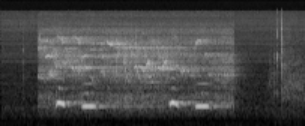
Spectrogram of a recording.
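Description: A Common Cuckoo gives two clear, hollow 'cu-coo' phrases, each dropping from a higher to a lower note, about a second and a half apart, over steady hiss.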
